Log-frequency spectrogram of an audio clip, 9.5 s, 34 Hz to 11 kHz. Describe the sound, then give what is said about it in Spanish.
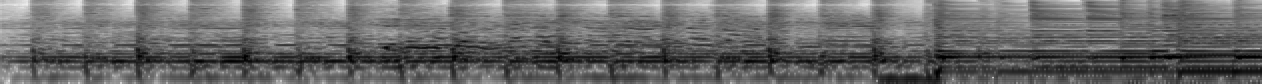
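A rock song plays on the radio, loud and full, with drums pounding out a steady, even beat under a dense wash of guitars; near the end the band shifts into brighter, sustained chords. “que sigue en la cola del ranking del rock del 9 con cero votos y suena así.”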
